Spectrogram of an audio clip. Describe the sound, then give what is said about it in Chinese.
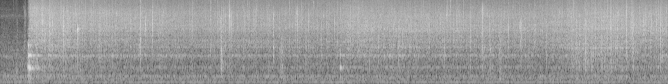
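Chopped onions hit a little oil in a pan and start sizzling right away over medium heat, a steady crackling hiss with a few sharper pops as they are stirred. “好，再来呢，我们再加一点点的油，然后加入我们刚刚切好的洋葱。”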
